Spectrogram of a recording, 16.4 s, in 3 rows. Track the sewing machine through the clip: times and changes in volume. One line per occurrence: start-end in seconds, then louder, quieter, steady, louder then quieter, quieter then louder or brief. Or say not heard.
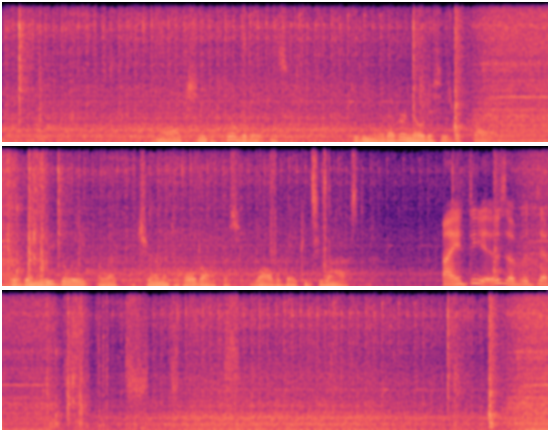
0.0-16.3 quieter then louder.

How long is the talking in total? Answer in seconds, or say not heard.
9 s.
